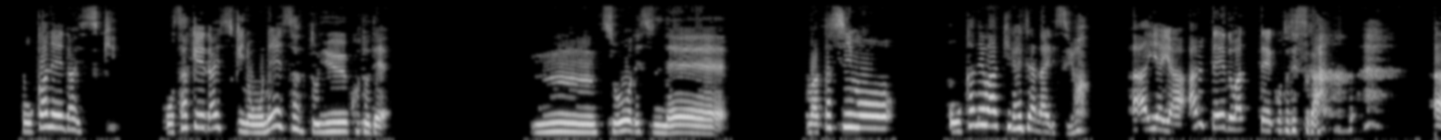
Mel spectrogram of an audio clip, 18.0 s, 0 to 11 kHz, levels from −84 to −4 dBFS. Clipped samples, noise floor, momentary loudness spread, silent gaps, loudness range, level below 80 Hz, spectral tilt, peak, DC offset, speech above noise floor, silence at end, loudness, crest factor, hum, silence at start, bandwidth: under 0.1%; under -90 dBFS; 12 LU; none; 3 LU; -70 dBFS; -4 dB/octave; -10 dBFS; under 0.1%; over 67 dB; 0 s; -23 LUFS; 14 dB; none; 0.3 s; 9.8 kHz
